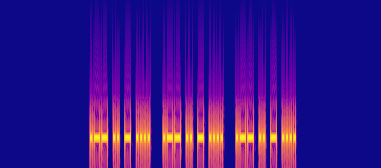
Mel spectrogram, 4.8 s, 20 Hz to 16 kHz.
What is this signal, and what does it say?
Morse code, heard as a keyed tone, about 50 wpm, 700 Hz. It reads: WITH WITH WITH
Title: Top 500 Words Repeated 50wpm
